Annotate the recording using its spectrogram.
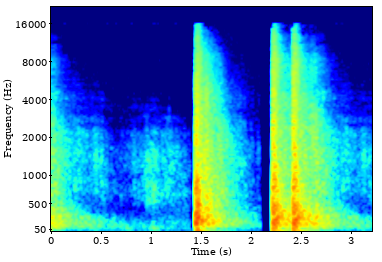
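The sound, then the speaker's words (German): Three loud, sharp gunshots ring out after a brief quiet stretch, each crack trailing off in a short echo, the last two fired close together, over the parking lot of a discotheque on a highway in a suburb of Medellín, Colombia, in the morning. “Juli 1994 peitschten 12 Schüsse über den Parkplatz des El Niño, einer Diskothek an einer Schnellstraße in einem sehr schäbigen Vorort der kolumbianischen Stadt Medellin.”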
